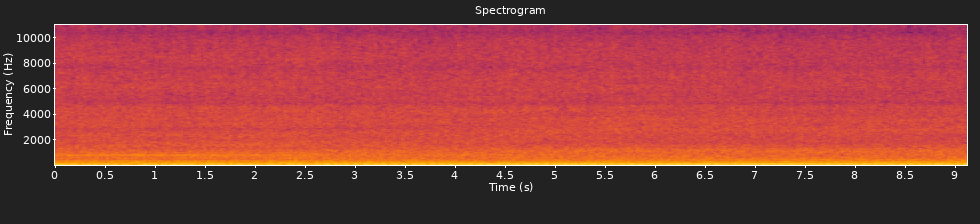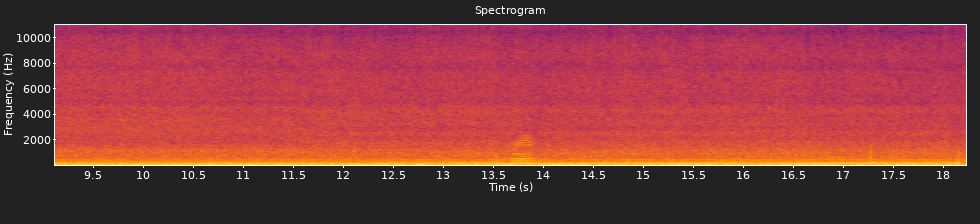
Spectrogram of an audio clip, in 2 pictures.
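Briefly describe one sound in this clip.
Water churns and splashes in the boat's wake.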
